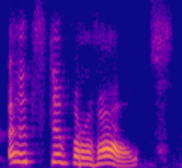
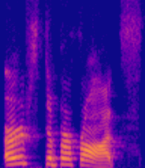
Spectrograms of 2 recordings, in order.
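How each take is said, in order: First: "Herbs de Provence" drawn out in a tentative French accent; attempted French accent. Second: Said in the usual way. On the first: Shown as a demonstration. Home cook practising her French accent on the seasoning's name, attempted French accent. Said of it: "I need to get my French accent better". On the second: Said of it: "I don't even think I can say that right".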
